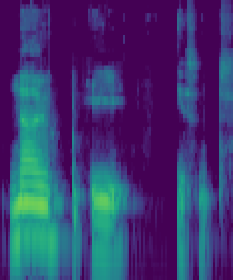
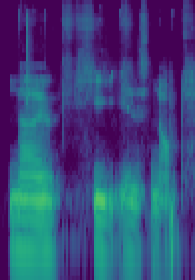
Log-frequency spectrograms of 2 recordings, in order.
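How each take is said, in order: First: The words 'is not' are contracted to 'isn't'. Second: The words 'is not' are said in full. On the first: A casual way of answering. "if we're being informal, we're being more casual" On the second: A formal way of answering. "we don't need to say is not"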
